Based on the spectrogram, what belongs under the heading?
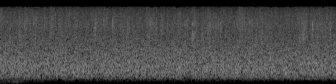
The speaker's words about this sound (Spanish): O que estoy bajo la lluvia.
